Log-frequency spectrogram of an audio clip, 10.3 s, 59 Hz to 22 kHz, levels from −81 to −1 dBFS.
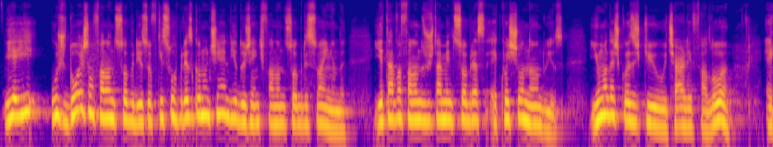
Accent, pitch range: Brazilian, 145-195 Hz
